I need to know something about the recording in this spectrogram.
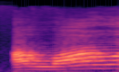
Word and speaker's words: الله: Allahu Akbar, Allahu Akbar. Children, the pronunciation of the word Allah is thick. Why? Because it is called Lafzul Jalala. It is heavy.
